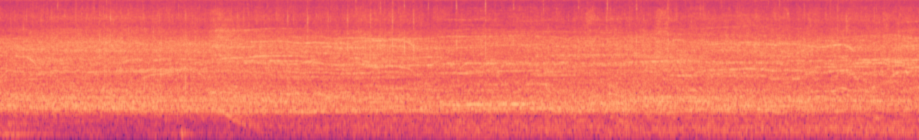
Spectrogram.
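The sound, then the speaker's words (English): A large audience at a live show claps and cheers for a keyboard player in a dense, steady roar of applause that stays loud and unbroken for about eleven seconds, with scattered whoops rising above the clapping. “Give it up one time for … on the keyboards here tonight. Come on, give it up.”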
